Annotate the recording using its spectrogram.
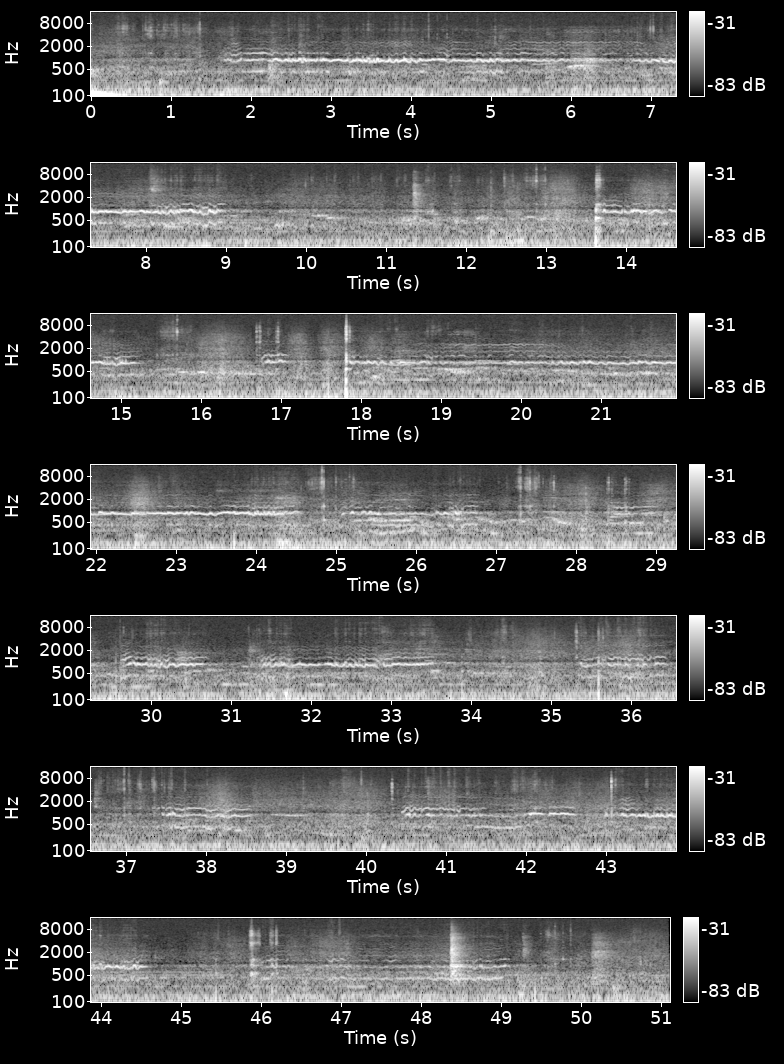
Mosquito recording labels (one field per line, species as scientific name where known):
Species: Anopheles arabiensis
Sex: female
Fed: unfed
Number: one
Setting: cup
